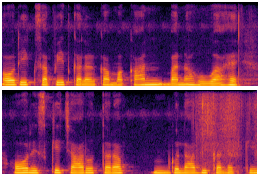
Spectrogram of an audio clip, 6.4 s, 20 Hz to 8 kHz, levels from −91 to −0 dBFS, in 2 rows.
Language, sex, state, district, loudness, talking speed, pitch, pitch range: Hindi, female, Maharashtra, Chandrapur, -18 LUFS, 150 wpm, 180 Hz, 175-195 Hz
